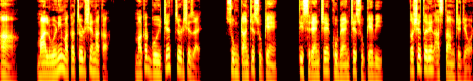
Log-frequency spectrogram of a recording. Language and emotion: Goan Konkani, neutral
